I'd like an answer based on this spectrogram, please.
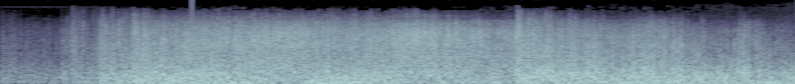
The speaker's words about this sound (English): At the stern of the ship, the sea blasts upwards, forming a wall of spray.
